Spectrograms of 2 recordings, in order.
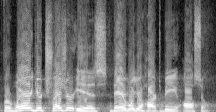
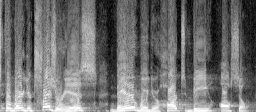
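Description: First: Slow unison recitation with the congregation; reading aloud together. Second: Measured, solemn verse read slowly; slow scripture reading. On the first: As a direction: lead the room through the verse in chorus. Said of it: "Let's read that aloud together, shall we?". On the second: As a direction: read the verse slowly, weighing each word. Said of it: "Let's read that aloud together". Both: Shown as a demonstration.

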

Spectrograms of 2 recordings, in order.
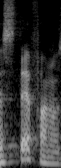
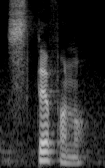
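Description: First: Said in the usual way. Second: STEFANO begun on a long hissed S, no E before it; correct pronunciation. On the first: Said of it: "mi nombre no se pronuncia". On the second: Shown as a demonstration. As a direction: hold the initial S of STEFANO, then say the rest. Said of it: "se pronuncia Stefano".

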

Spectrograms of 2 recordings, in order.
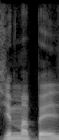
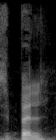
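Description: First: Said in the usual way. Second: Je m'appelle squashed into "j'mpel"; slurred abbreviation. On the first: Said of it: "en francés que decís". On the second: Shown as a demonstration. Showing colloquial French shortcuts, je m'appelle slurred to "j'mpel". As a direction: run je m'appelle together, swallowing the middle vowels. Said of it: "sus propios slangs o sus propias abreviaturas".

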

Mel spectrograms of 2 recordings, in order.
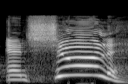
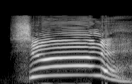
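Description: First: Surely lifted high and loud; ringing preacher's surely; drawn-out surely. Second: Surely held long, much higher and louder; soaring surely. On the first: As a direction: swell up on surely. Climax of the psalm. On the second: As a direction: stretch surely out slowly to the peak. Repeated, higher and slower. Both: Acted.

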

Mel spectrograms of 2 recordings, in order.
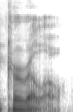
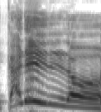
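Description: First: Said in the usual way. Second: "Carrillo" high, slow, with a tapped accent; put-on native accent. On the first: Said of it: "I say Carrillo". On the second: Shown as a demonstration. Host mocks the other side's way, exaggerated native accent. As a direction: stretch out an accented "ka-REE-do". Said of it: "You say Carrillo".

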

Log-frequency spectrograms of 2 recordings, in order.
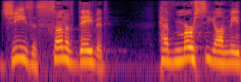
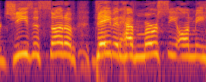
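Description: First: Said in the usual way. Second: Loud, high pleading shout; shouting even louder. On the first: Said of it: "quieter retelling of the cry". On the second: Retold or imitated. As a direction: call it out over the crowd. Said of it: "he shouts out even louder".

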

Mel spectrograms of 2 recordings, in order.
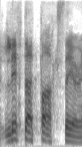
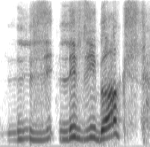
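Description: First: Said in the usual way. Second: A dubious, German-tinged attempt at French; French accent. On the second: Shown as a demonstration. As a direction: put on a halting French accent. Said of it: "in a French accent".

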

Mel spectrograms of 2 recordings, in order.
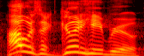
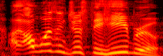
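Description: First: Loud start, "good" weighted proudly; stress on GOOD. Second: "wasn't just" leaned on as a setup; stress on WASN'T JUST. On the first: Preacher voicing Paul outdoing ordinary Hebrews, stressing "good". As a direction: boast it, leaning on "good". Second half of Paul's contrast. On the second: Preacher voicing Paul's credentials, stressing "wasn't just". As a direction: push "wasn't just", leaving the contrast to come. First half of Paul's contrast. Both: Retold or imitated.

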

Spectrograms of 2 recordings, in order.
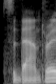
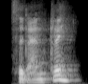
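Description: First: "Sedentary" said SED-en-tary, stress first; "Sedentary" as SED-en-teh-ree, four syllables. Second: "Sedentary" said se-DAN-tree, stress on DAN; "Sedentary" as se-DEN-try, three syllables; sedentary with stress on second syllable. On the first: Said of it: "is that not how you say it?". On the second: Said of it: "correct you on the sedentary". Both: Shown as a demonstration.

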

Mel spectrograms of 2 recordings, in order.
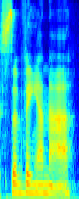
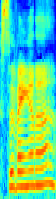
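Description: First: "Savannah" said softer and slow with a flat American V; quiet slow American "Savannah"; plain American Savannah. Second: "Savannah" high and loud in a Spanish accent. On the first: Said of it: "I'm like". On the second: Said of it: "With the accent". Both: Shown as a demonstration.

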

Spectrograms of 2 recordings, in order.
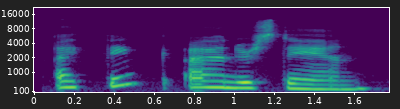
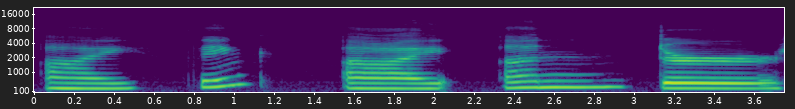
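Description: First: Said in the usual way. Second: Slow and deliberate. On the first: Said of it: "repetition drill, normal take". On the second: Shown as a demonstration. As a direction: say it slowly and clearly. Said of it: "repetition drill, slowed take".

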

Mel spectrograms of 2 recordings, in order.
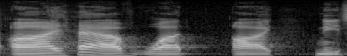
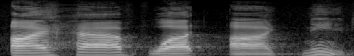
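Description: First: Very slow, firm; slow declaration. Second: Very slow so the church can follow; call to repeat. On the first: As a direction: shove back with each word. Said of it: "you can shove back with those five words". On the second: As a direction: lead the congregation word by word. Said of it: "Say it with me, church". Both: Shown as a demonstration.

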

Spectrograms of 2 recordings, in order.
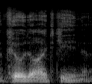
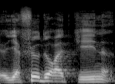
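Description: First: Very deep, softer imitation of a voice actor; Feodor Atkine. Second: Said in the usual way. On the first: Shown as a demonstration. Guest imitates a famous dubbing actor for the hosts, deep-voiced impersonation. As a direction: drop right down into his low register. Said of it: "on le reconnaît".

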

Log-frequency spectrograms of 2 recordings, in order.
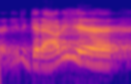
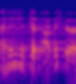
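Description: First: Louder urgent repeat; the panic boils over into a louder cry. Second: Softer, muttered to herself; quiet panic. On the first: Same words, now louder. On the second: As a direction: say it under her breath, scared. Trapped, quoting panicked self. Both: Retold or imitated.

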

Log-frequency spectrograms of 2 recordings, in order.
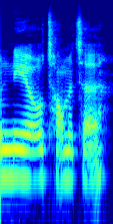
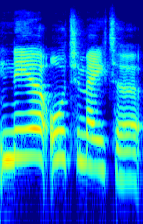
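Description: First: Automata said as au-TOM-a-ta; alternative pronunciation. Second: Automata said as auto-MAY-ta; alternative pronunciation. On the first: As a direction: stress the TOM in Automata, short vowels after. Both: Shown as a demonstration. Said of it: "before I say this wrong".

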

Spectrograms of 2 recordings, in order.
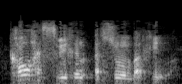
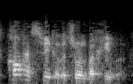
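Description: First: Called out like a quoted ruling; quoting the Ram with a raised voice; proclaimed quote. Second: Said in the usual way. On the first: Shown as a demonstration. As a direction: declaim the Ram's words. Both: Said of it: "that's how he, he says".

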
